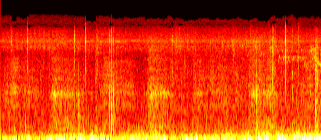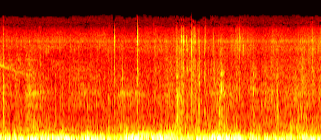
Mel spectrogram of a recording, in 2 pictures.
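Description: Mountain bike riding fast down a dirt singletrack: a low rumble of tyres and wind on the microphone, with irregular knocks and rattles of the chain and frame over bumps.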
